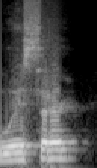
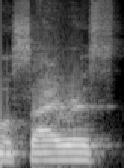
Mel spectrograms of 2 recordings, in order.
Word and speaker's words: Osiris: traditional pronunciation of Meniooh, you pronounce his name Wisser. The Greeks pronounced his name Osiris.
